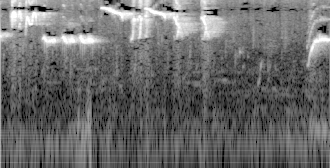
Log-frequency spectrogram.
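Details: Male Javan whistling thrush singing a rapid run of high, sharp whistles, some sliding downward, then pausing and giving a single rising whistle.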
